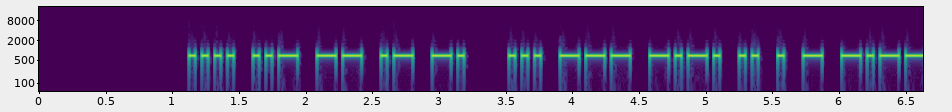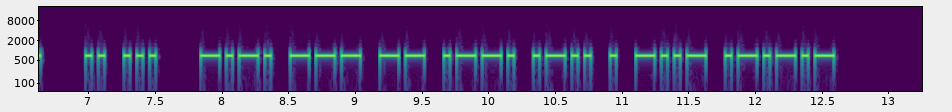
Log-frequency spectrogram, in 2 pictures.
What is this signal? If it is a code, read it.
Morse code, heard as a keyed tone, about 25 wpm, 700 Hz. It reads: HUMAN SOCIETY IS COMPLEX.
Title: Sentences from Top 1000 Words - Review Part 6 - 25wpm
